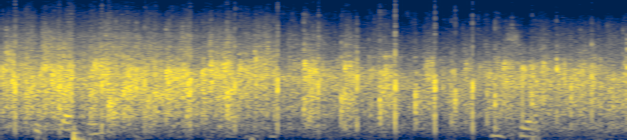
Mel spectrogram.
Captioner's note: all clapping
